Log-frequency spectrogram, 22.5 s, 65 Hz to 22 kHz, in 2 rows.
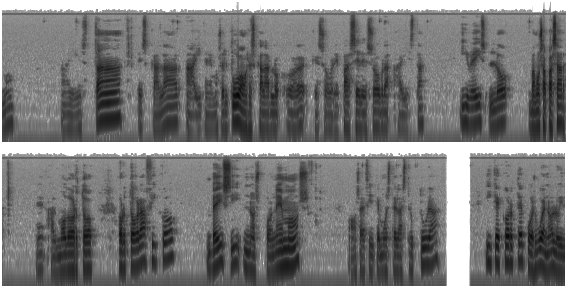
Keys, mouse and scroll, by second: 0.6 click, 2.1 s, 4.5 s, 8.1 click, 18.1 z, 18.7-20.8 middle drag, 20.2 click, 20.8 scroll up 1.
